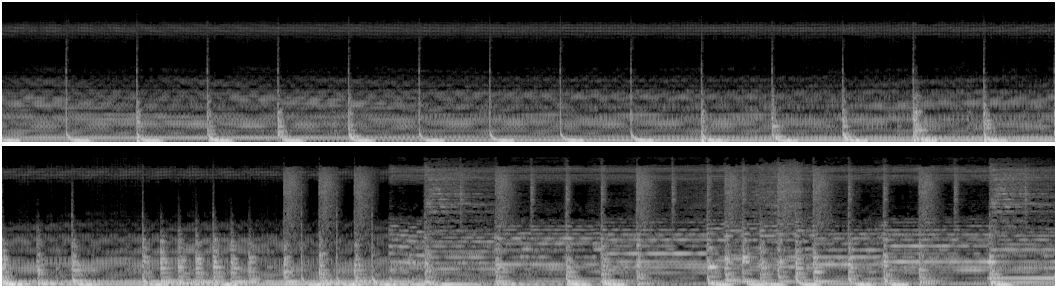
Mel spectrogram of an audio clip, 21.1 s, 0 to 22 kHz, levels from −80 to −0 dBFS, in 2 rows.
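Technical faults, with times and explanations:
Nothing stood out on listening.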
